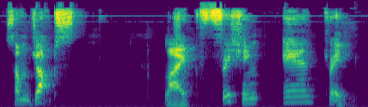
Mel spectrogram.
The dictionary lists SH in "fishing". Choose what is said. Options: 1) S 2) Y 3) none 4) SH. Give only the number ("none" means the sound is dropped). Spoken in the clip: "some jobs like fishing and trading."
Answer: 4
